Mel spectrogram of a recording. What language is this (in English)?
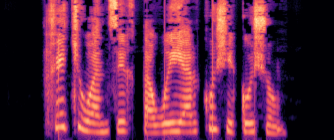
Corongo Ancash Quechua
